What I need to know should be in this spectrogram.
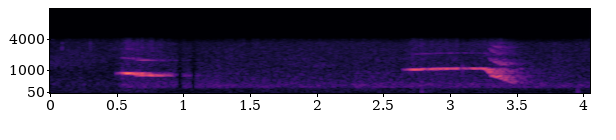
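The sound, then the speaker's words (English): A dog whines in two high, thin cries, a short one and then a longer one that sweeps downward at the end, separated by a quiet gap. The whining is fairly faint and there is no talking. “Your dogs are crying. She does that every night”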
